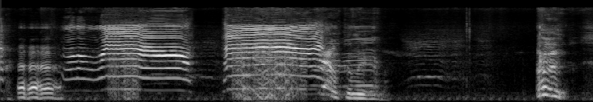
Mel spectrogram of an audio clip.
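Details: Buck goat undergoing castration gives two long wavering bleats, each about a second, nasal and tremulous, framed by brief human speech before and a short cry at the end.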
